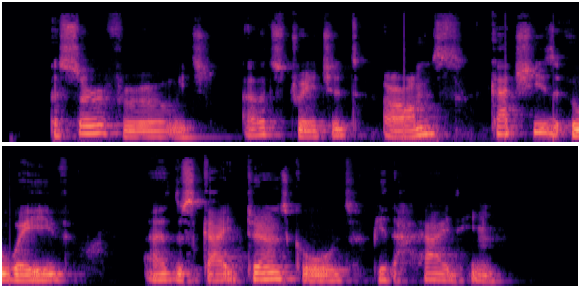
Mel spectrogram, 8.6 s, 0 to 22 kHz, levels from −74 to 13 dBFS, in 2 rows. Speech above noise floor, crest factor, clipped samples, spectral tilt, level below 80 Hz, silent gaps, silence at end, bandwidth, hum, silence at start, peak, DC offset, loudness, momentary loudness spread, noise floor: 52 dB; 18 dB; under 0.1%; -5 dB/octave; -54 dBFS; none; 0.6 s; 16.5 kHz; none; 0.35 s; 0 dBFS; under 0.1%; -19 LUFS; 11 LU; -71 dBFS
